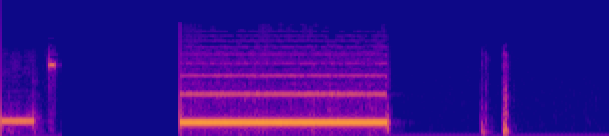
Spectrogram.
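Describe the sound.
Telephone tones as a number is dialed: a short low beep and a higher blip, then a steady, loud tone lasting about a second, followed by two brief clicks.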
